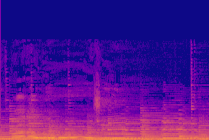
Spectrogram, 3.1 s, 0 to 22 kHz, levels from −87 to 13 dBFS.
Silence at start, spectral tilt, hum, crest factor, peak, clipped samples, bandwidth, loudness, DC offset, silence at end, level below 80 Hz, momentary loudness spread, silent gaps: 0 s; -6.5 dB/octave; none; 12 dB; -6 dBFS; under 0.1%; 13 kHz; -19 LUFS; under 0.1%; 0 s; -34 dBFS; 5 LU; none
